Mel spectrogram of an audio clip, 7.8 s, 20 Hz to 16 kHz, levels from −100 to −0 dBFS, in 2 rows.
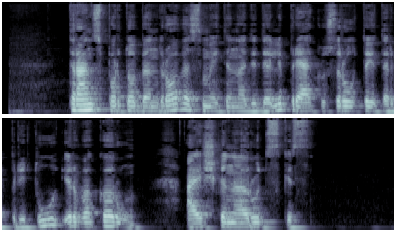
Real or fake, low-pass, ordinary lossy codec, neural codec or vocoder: real; 14.4 kHz; MP3, 64 kbps; none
